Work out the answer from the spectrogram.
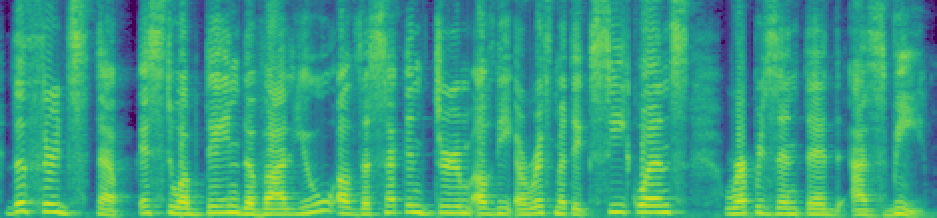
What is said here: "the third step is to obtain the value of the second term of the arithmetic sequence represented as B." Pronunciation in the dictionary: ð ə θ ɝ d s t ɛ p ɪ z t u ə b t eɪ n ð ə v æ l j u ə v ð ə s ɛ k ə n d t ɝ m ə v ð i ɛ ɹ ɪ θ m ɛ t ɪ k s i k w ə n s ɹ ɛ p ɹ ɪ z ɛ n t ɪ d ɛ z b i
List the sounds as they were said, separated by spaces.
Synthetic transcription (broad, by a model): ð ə θ ɝ d s t ɛ p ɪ s t u ə b t eɪ n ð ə v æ l j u ə v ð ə s ɛ k ə n d t ɝ m ə v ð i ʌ ɹ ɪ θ m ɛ t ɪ k s i k w ə n s ɹ ɛ p ɹ ɪ z ɛ n t ɪ d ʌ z b i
